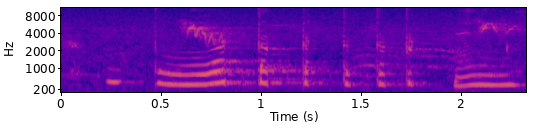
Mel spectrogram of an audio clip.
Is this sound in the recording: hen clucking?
yes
